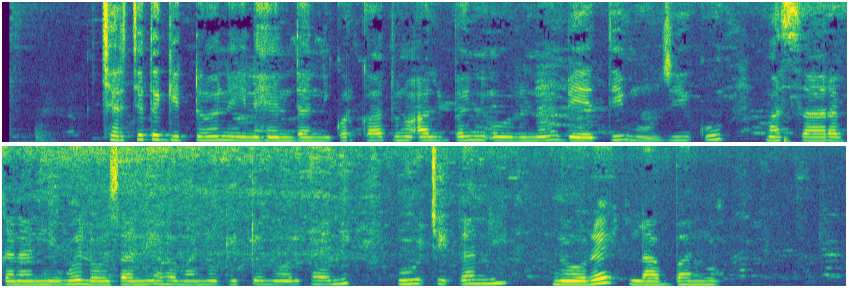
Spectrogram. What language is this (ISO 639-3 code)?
sid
